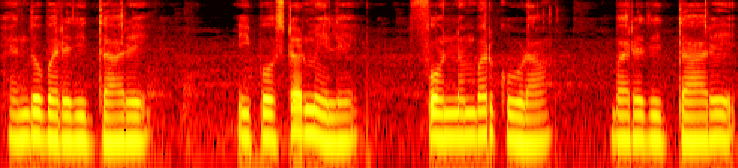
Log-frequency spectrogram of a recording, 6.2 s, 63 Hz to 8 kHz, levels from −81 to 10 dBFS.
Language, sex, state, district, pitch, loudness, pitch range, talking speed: Kannada, female, Karnataka, Bidar, 145 Hz, -17 LUFS, 140-155 Hz, 85 wpm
